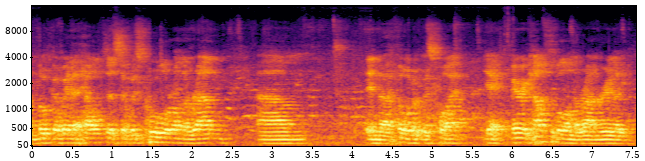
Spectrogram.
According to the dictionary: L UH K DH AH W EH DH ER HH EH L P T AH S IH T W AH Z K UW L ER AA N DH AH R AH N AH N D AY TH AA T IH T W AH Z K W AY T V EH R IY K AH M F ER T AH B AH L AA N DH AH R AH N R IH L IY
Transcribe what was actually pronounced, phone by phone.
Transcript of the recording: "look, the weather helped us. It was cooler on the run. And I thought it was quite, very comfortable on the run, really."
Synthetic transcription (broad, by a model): L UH K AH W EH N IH HH EH L P T AH S IH T W AH Z K UW L ER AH N DH AH R AH N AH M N AY TH AA T IH T W AH Z K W AY T V EH R IY K AH M F T AH B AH L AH N DH AH R AH N R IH L IY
